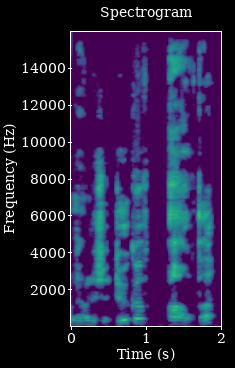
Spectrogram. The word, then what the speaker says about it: Alba: as the duke of alba or alba if you want to pronounce it that way it kind of sums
